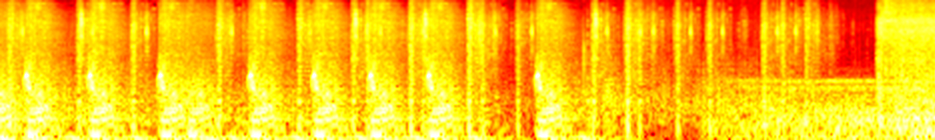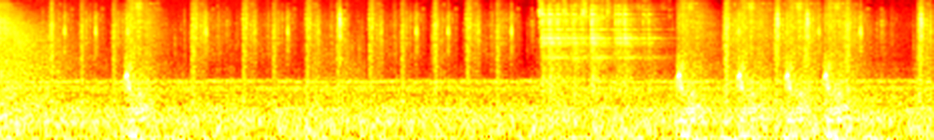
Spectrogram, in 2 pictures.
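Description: A sword swishes through the air in quick repeated strikes.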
